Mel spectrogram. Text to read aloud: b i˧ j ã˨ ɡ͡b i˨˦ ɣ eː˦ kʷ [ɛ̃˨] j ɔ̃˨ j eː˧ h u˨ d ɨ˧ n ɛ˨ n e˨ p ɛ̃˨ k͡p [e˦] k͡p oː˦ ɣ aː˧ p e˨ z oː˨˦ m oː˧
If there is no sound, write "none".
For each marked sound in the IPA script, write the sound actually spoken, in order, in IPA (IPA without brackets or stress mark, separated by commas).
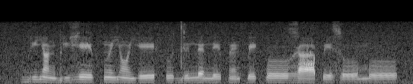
ɛ̃˦, e˦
